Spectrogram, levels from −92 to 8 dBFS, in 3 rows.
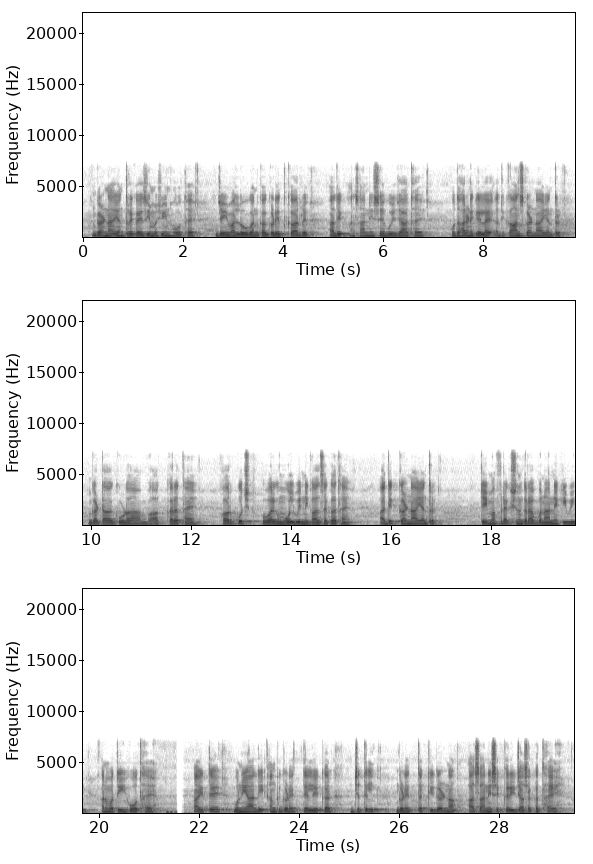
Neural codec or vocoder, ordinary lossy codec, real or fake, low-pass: codec, 16 kHz, 16 kbps, FunCodec, trained on Chinese and English, 50 frames a second; none; fake; 7.2 kHz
